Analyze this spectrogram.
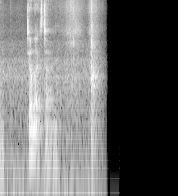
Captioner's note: snap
